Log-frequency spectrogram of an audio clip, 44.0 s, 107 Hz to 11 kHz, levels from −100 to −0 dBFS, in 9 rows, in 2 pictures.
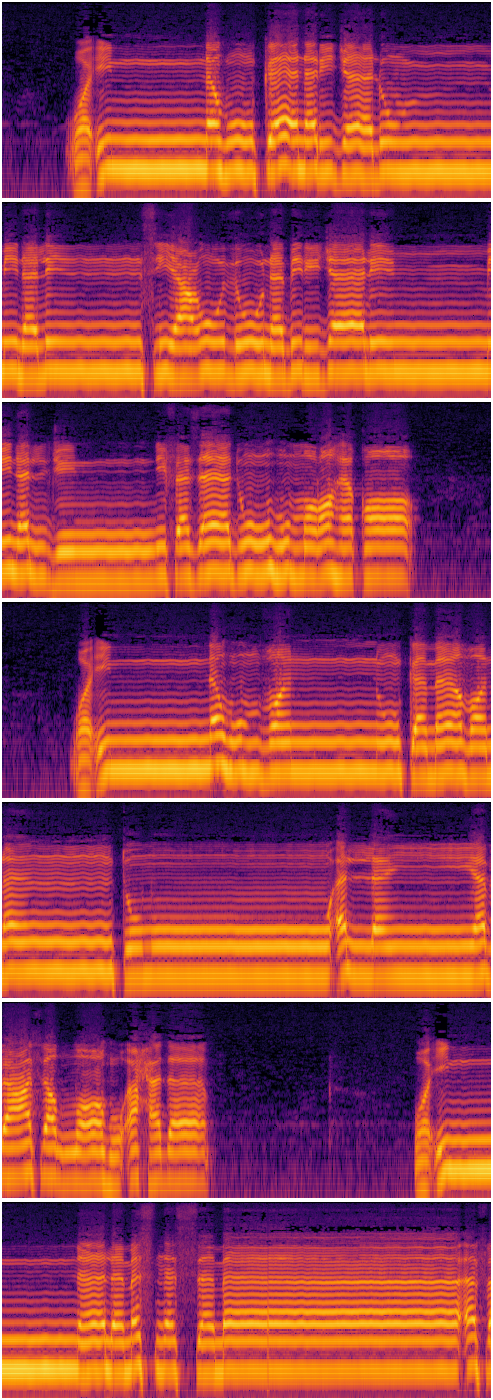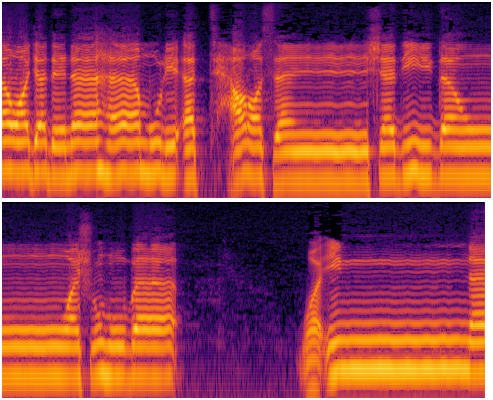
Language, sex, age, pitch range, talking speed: Indonesian, male, 50-69, 180-200 Hz, 40 wpm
